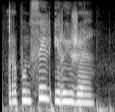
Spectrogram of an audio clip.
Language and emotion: Russian, neutral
